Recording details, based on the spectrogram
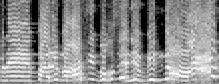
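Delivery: slow, loud, panicked yelling.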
